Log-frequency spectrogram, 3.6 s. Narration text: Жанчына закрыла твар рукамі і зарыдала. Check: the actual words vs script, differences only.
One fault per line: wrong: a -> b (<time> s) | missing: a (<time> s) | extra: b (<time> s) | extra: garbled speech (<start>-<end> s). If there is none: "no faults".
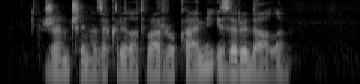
no faults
